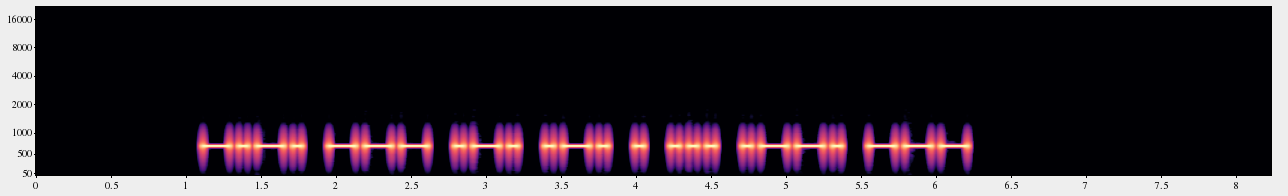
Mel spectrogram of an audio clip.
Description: Morse code, heard as a keyed tone, about 20 wpm, 700 Hz. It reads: CORRESPO
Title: Build A Word - 4 Letters At A Time - 10-Letter Words - 20wpm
